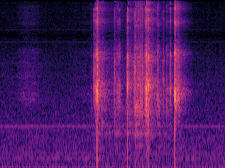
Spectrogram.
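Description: A hand rummaging in a cut-glass bowl of small base-ten unit cubes: a quick run of light clicks and clinks against the glass, lasting under a second, about halfway through.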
